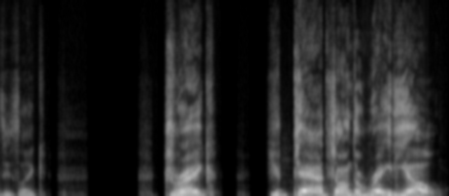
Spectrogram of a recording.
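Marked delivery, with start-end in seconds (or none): 1.6-4.3 put-on very high, very slow, drawn-out kid's yell. Retelling how a kid ran back to the car: imitating a kid yelling. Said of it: "opens the door and yells at".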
